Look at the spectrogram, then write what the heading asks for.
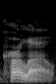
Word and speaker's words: Carlyle: Yeah, Robert Carlyle.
